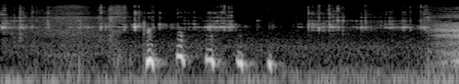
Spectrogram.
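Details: Giant German Spitz puppies in the whelping room of the females Olympia and Gucci, indoors: five short, mid-pitched yelps about a fifth of a second apart, each slightly lower than the last, over soft rattling and jangling noise.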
